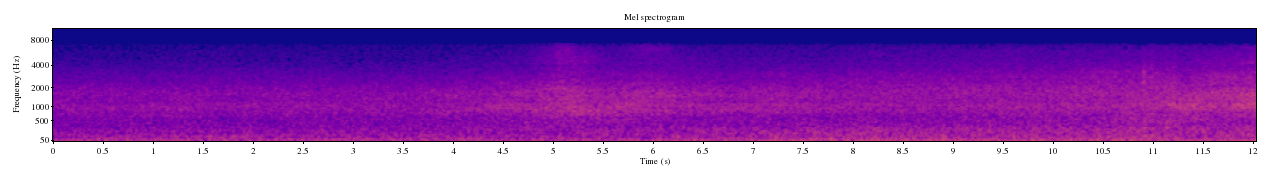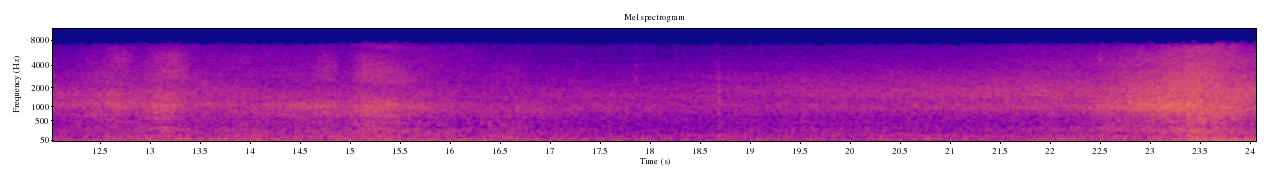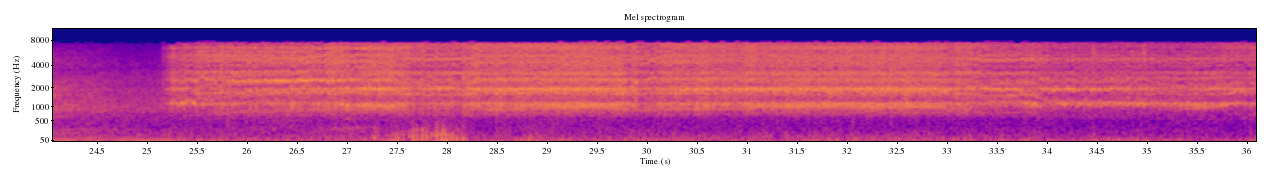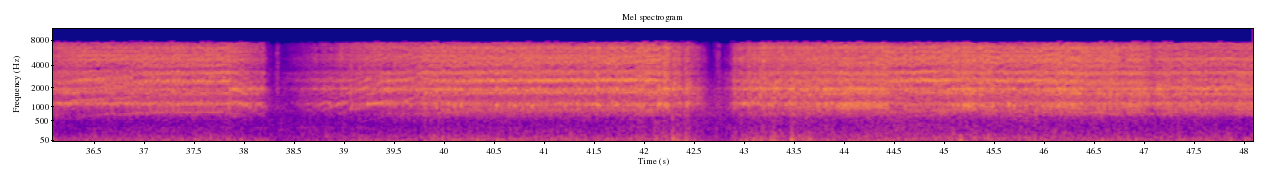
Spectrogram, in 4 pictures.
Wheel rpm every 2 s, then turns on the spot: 0, 0, 0, 0, 0, 0, 0, 0, 0, 0, 0, 0, 60, 210, 230, 230, 220, 130, 150, 90, 190, 140, 210, 200.
none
